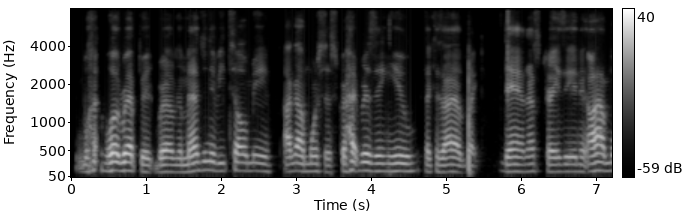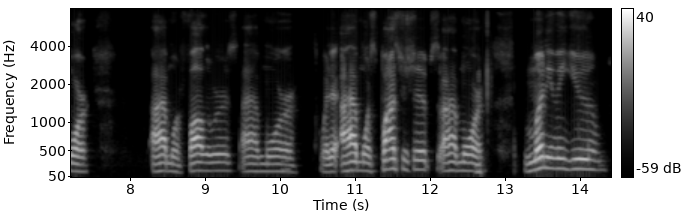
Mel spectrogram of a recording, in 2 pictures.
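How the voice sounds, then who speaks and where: A man's voice: medium pitch, flat delivery, moderate pace, darkish tone, clean tone. A man chatting casually as a panel guest, with agreeable, slangy frat-bro talk full of swearing. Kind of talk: casual chat.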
